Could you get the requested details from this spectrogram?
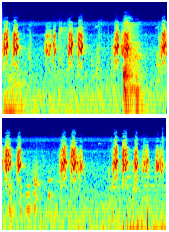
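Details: Nestling yellow-vented bulbul begging calls meant to attract males: rough rasping chirps in rapid doublets and triplets, uneven spacing, one brief broadband rustle midway.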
